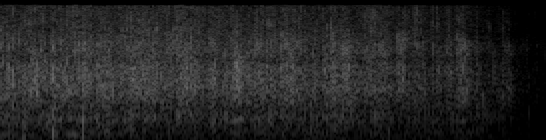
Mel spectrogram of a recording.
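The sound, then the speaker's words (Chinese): An audience applauds itself, a dense, steady wash of many hands clapping together that holds evenly for about three seconds before thinning out and fading away at the end. “哈利路亚，为你们自己鼓掌一下。”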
